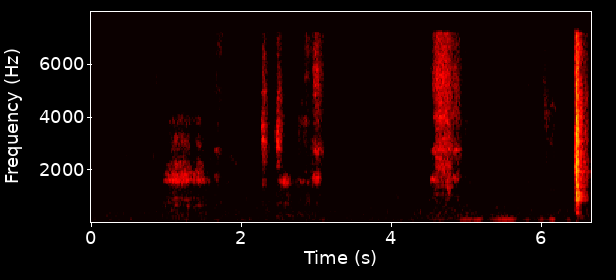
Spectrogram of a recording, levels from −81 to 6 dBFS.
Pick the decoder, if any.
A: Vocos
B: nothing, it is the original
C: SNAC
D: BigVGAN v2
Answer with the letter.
B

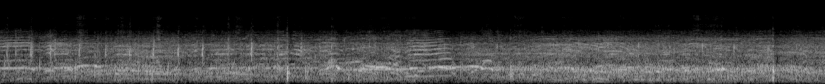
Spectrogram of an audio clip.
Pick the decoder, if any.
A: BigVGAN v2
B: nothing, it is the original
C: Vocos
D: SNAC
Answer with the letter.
C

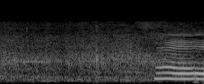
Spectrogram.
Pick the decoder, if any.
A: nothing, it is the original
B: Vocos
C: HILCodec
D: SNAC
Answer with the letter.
B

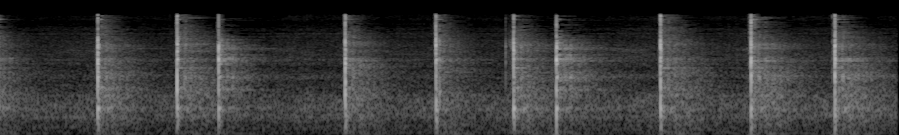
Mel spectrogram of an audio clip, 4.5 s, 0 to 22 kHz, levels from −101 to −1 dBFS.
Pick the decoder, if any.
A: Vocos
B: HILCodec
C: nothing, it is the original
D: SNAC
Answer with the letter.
C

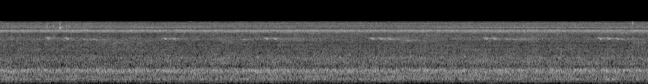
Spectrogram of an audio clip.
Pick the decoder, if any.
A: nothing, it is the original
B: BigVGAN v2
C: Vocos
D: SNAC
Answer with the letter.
C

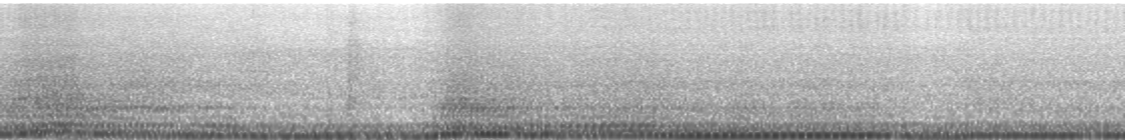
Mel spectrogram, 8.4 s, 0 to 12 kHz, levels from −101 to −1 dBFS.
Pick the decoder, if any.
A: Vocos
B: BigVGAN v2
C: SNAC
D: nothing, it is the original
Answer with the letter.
D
